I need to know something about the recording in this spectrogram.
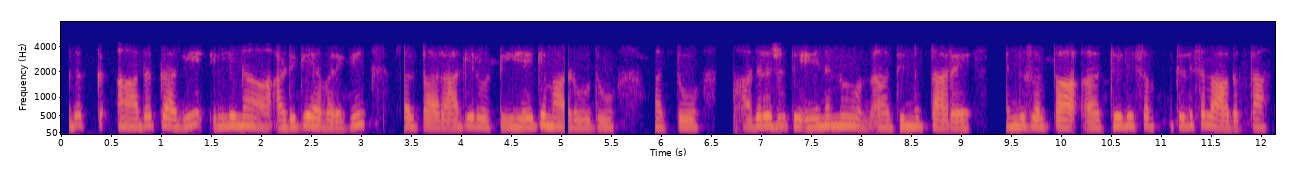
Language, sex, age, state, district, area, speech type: Kannada, female, 18-30, Karnataka, Shimoga, rural, conversation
